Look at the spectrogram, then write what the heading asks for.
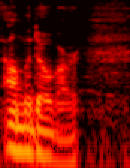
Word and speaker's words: Almodóvar: though I have always known that it is pronounced Almadovar.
